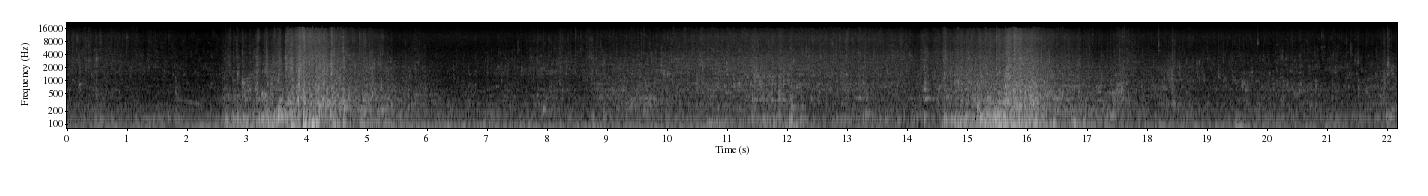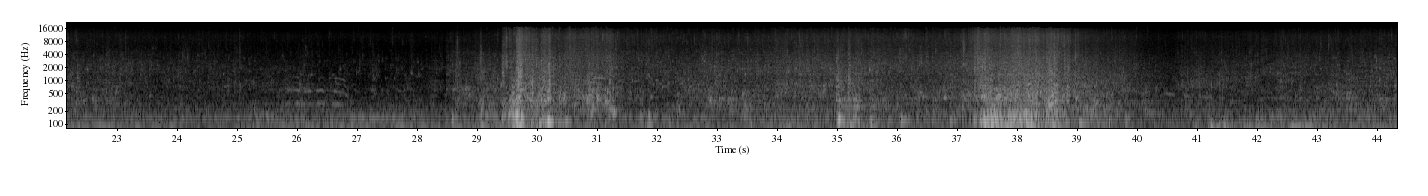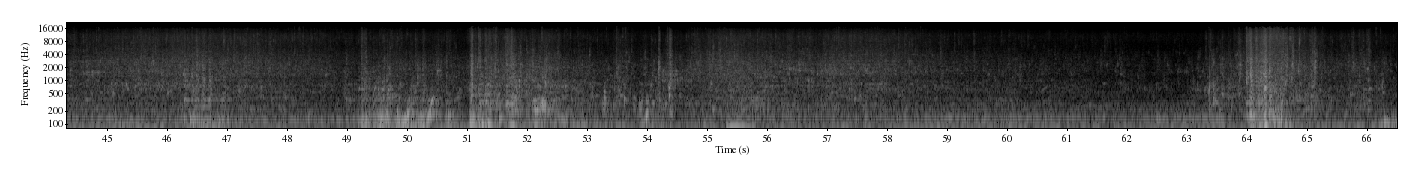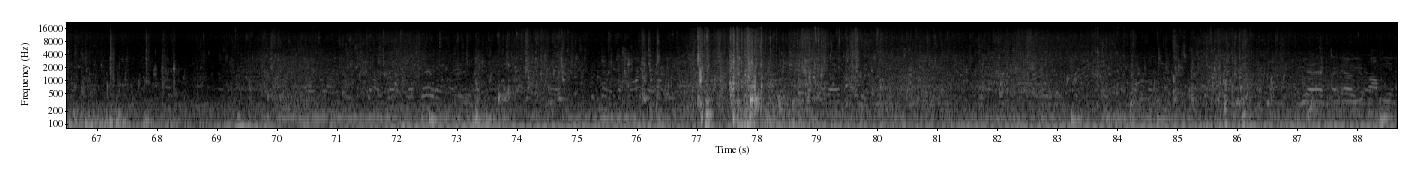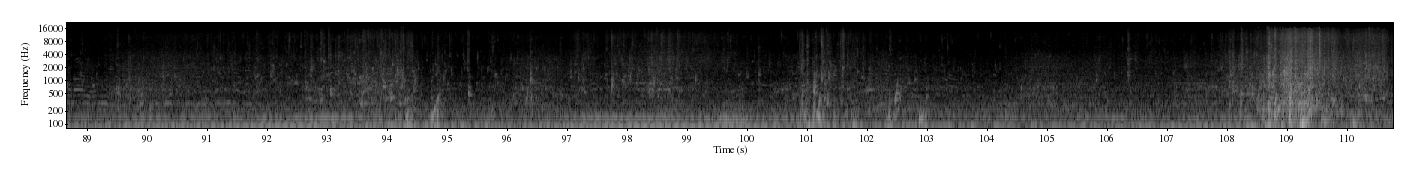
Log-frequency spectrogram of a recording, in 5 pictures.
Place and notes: Marina District, San Francisco, CA, USA - Kris Wave Organ 2
Wave Organ sounds recorded with a Zoom
13 October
